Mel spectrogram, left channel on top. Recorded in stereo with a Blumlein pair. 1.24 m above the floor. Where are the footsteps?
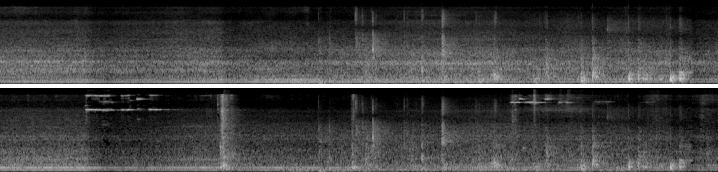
Straight ahead; by 7.0 s 20° left.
